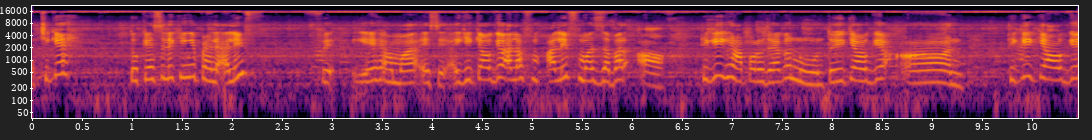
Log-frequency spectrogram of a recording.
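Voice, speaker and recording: High bright-voiced woman teaching children. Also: a little hiss or hum. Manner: patient, repeats words slowly for children to follow. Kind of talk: online lesson, reading words aloud.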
